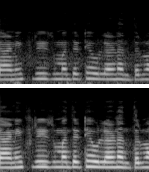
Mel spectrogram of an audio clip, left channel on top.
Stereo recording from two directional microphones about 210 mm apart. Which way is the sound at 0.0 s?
20° right (ahead or behind).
